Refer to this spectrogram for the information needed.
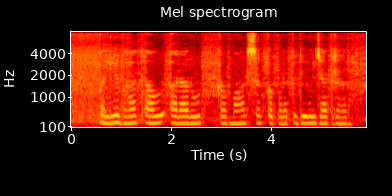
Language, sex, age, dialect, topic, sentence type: Bhojpuri, female, 25-30, Western, agriculture, statement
